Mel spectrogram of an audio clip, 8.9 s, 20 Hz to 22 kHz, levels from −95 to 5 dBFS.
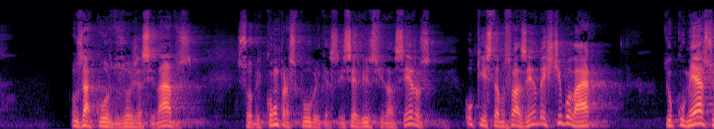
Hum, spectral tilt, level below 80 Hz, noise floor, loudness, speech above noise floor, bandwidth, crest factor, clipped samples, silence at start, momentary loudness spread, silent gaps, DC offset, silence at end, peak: none; -4 dB/octave; -60 dBFS; -71 dBFS; -25 LUFS; 46 dB; 16 kHz; 24 dB; under 0.1%; 0.9 s; 13 LU; none; under 0.1%; 0 s; -2 dBFS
